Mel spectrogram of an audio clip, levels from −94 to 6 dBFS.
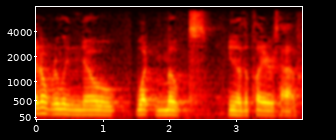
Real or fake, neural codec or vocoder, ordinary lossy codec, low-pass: real; none; MP3, 32 kbps; 7.2 kHz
